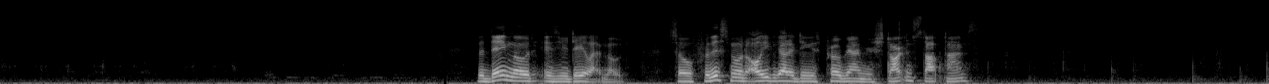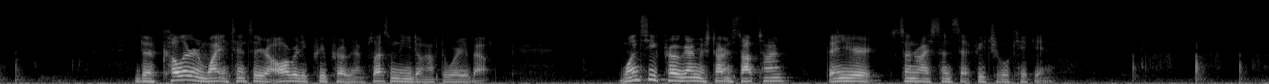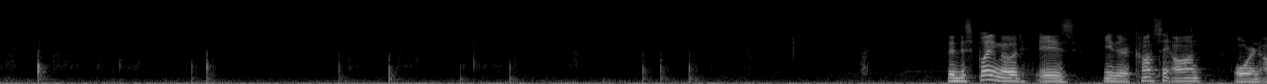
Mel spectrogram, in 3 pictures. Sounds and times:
Writing: 0.0s - 3.8s, 9.0s - 13.7s, 24.0s - 27.8s, 28.7s - 32.6s.

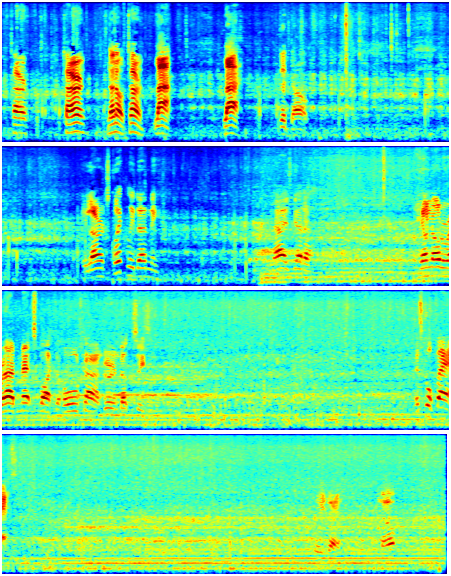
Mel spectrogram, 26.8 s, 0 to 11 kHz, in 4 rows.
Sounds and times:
Motorboat, speedboat: 0.0s - 26.7s
Speech: 3.3s - 3.6s, 4.2s - 4.6s, 7.9s - 9.0s, 10.8s - 11.4s, 12.9s - 15.6s, 19.6s - 20.3s, 24.8s - 26.0s.

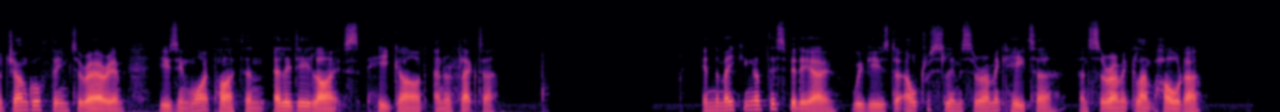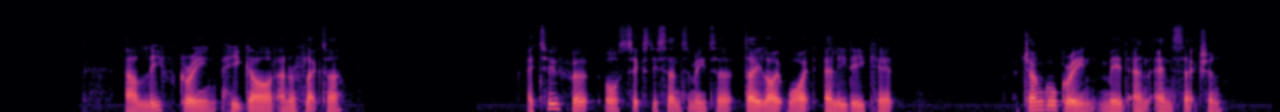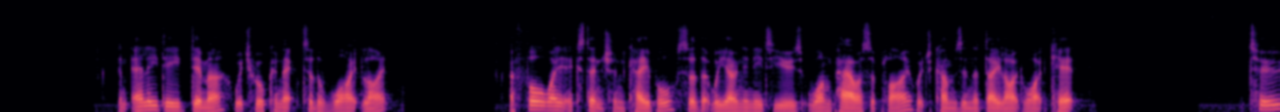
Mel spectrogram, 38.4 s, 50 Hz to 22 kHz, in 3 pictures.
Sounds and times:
Speech: 0.0s - 5.1s, 7.0s - 12.1s, 14.0s - 16.4s, 18.0s - 21.8s, 23.0s - 25.1s, 26.8s - 29.6s, 30.7s - 36.4s, 38.1s - 38.4s.

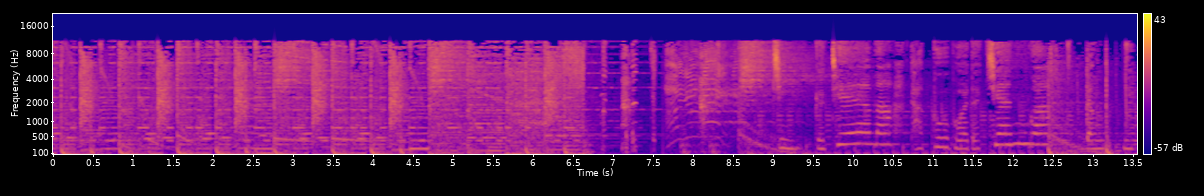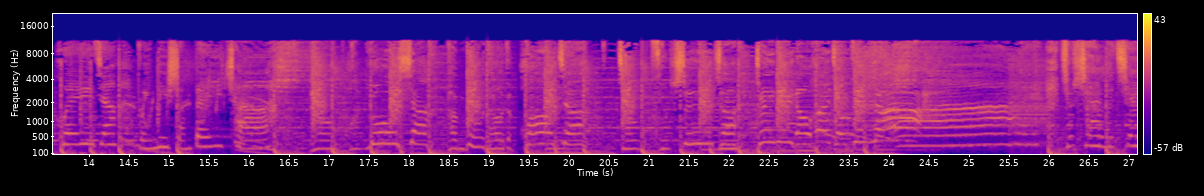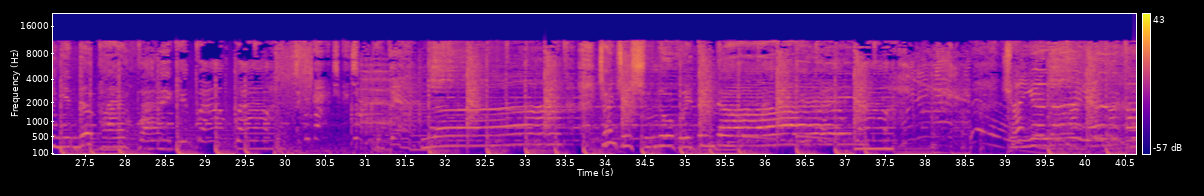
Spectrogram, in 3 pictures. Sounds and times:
Pop music: 0.0s - 7.9s, 8.6s - 40.6s.

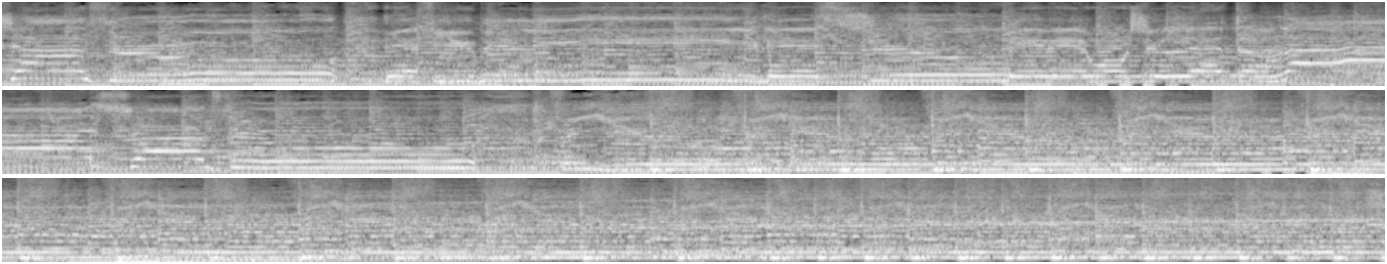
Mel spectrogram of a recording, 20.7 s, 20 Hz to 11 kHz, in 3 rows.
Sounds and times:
Exciting music: 9.2s - 20.7s.

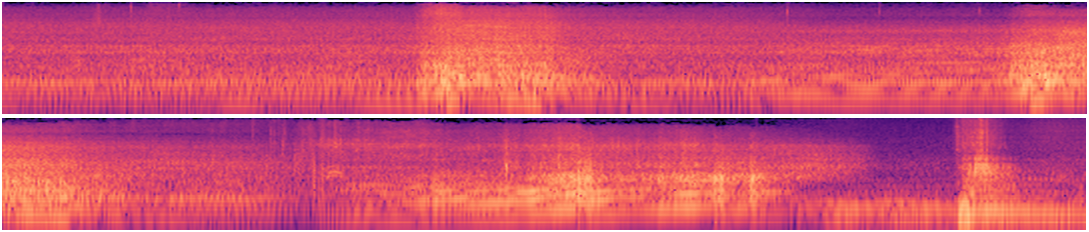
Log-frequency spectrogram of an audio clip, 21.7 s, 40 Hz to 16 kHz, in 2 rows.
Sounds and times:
Crackle: 12.8s - 15.1s.

